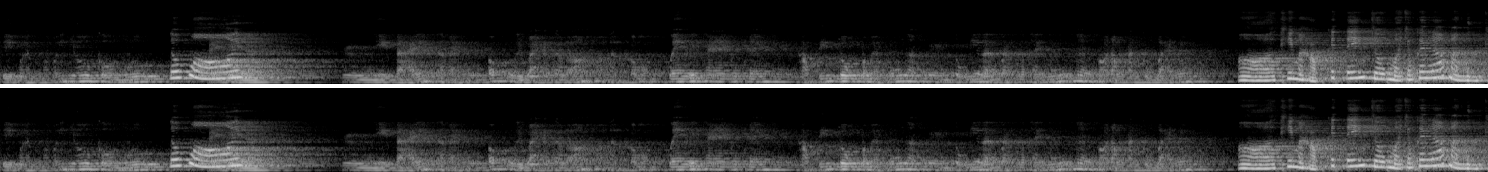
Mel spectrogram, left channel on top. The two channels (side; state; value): both; identical; correlation 1.00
